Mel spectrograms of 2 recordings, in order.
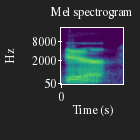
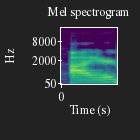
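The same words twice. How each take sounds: First: The name sounds like the word air. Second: The name sounds like the word ire. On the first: "I do my best to pronounce it Jane Eyre" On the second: "I always want to call it Eyre because Eyre means angry"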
